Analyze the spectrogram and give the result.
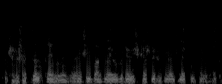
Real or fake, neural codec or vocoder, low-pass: real; none; 7.2 kHz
